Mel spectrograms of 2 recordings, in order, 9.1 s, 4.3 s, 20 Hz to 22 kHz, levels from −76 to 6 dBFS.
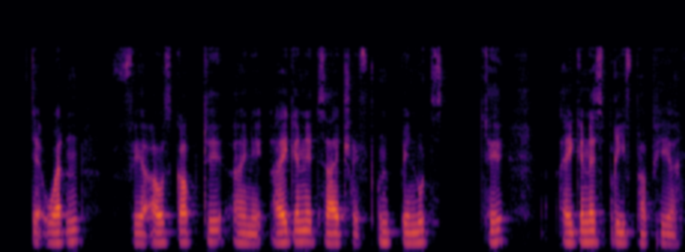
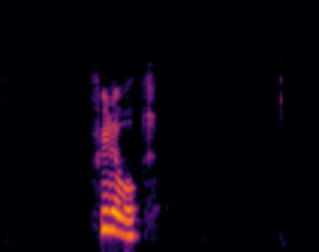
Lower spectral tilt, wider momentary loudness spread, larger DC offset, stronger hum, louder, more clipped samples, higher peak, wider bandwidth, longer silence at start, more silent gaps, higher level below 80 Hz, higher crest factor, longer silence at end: about the same, -5 dB/octave vs -4 dB/octave; second, 12 LU vs 21 LU; neither; neither; second, -31 LUFS vs -16 LUFS; neither; second, -8 dBFS vs -2 dBFS; first, 11.5 kHz vs 9 kHz; second, 0.4 s vs 1.25 s; neither; about the same, -72 dBFS vs -74 dBFS; about the same, 22 dB vs 22 dB; second, 0.05 s vs 2.2 s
